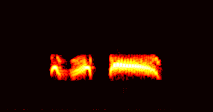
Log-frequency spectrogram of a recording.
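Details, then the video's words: A single cooing phrase from a decoy spotted dove calling to attract wild birds: a short wavering double note followed by a longer, purring coo that drops gently at the end, in quiet surroundings. "Chim Cu Mồi Gáy Gọi Giọng Hay Và Rất Sát Bổi"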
